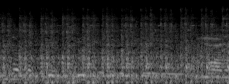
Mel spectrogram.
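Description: A water-well drilling rig's engine running steadily at idle, with an even low pulse from its firing strokes.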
